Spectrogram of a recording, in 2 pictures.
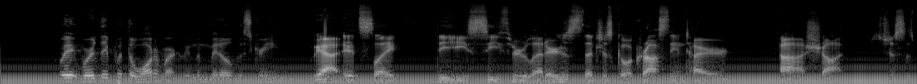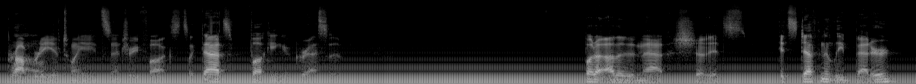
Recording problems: electrical hum; loud; throughout; 60 Hz, 10 dB below the speech

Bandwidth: 17.5 kHz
